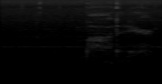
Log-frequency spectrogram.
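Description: Near silence, then about halfway through a soft whisper begins, with a small sharp click in the middle of it.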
